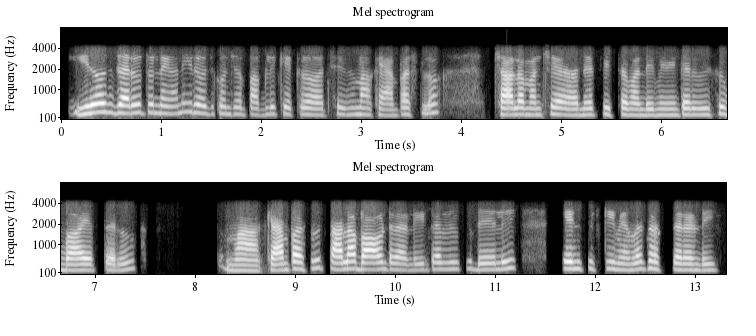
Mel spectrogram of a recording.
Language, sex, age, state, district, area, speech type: Telugu, female, 45-60, Andhra Pradesh, Visakhapatnam, urban, conversation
